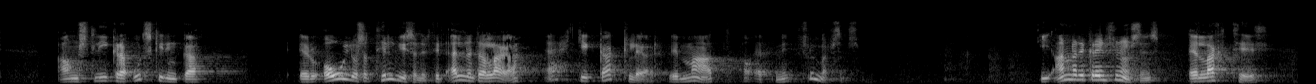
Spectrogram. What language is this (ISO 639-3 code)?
isl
